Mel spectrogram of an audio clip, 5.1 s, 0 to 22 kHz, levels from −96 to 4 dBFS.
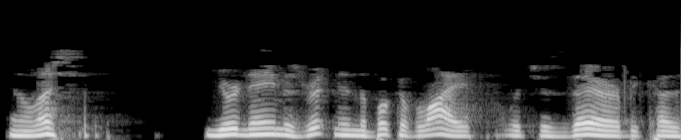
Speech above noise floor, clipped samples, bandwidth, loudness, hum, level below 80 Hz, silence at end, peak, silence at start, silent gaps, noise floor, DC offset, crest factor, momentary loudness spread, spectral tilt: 56 dB; under 0.1%; 4.3 kHz; -15 LUFS; none; -38 dBFS; 0 s; 0 dBFS; 0.05 s; none; -70 dBFS; under 0.1%; 14 dB; 13 LU; -14 dB/octave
